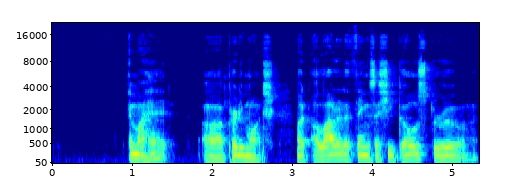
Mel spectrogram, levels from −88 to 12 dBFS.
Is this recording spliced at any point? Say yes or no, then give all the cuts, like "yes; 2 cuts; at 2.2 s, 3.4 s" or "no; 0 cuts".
yes; 1 cut; at 3.1 s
